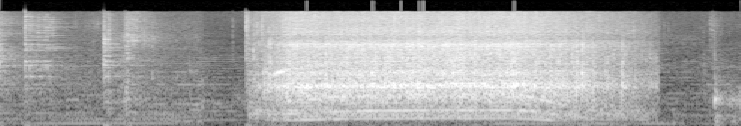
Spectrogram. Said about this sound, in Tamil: கத்திரிக்காய் பூண்டு அதுக்கப்புறம் பச்சை மிளகாய் இப்போ வந்து கீரை மிக்ஸியில் போடுறோமா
